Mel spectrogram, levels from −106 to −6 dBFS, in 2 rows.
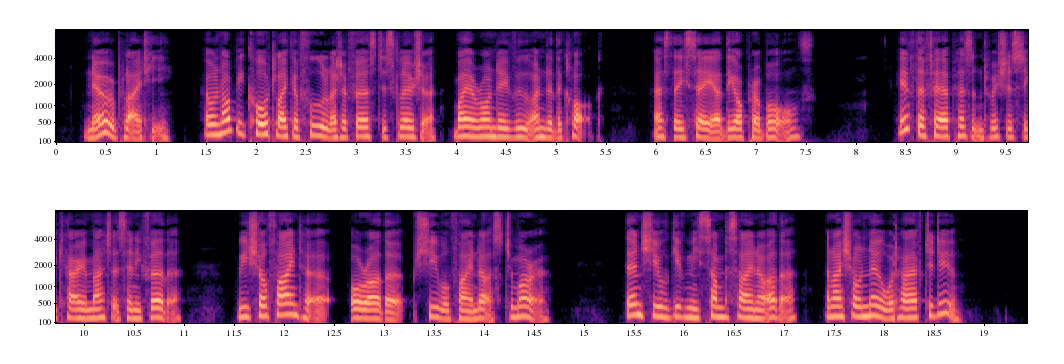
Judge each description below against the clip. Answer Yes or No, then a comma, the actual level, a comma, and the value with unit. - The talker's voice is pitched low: No, medium, 185 Hz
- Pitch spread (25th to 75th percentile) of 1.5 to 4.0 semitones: Yes, average, 3.3 semitones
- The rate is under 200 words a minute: No, fast, 205 wpm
